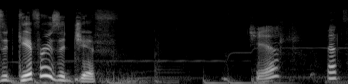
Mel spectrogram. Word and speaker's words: GIF: it can't wait okay the creator claims is jif so i will say jiff because it's the proper way to say it why what do you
